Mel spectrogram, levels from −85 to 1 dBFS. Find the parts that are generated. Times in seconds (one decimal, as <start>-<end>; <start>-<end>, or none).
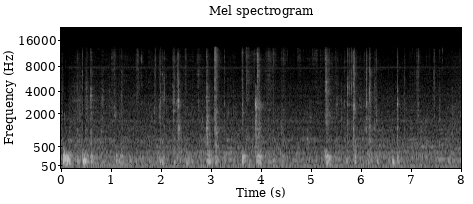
0.6-1.3; 1.9-3.1; 7.0-8.0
